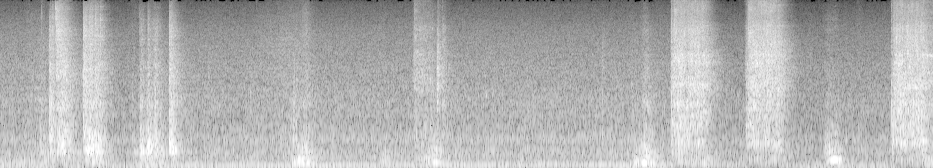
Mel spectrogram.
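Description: Cordless impact driver hammering in about eight short bursts on the base valve bolt at the bottom of a dirt bike fork, trying to break it loose while the fork is squeezed sideways to hold the damper cartridge.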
